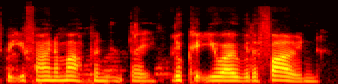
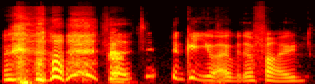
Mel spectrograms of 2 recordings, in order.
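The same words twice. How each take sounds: First: Said in the usual way. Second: Slow, laughing repeat of the phrase. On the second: Real, not acted. To friends on stream, laughing at the phone exam. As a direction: savour the absurdity through a laugh.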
